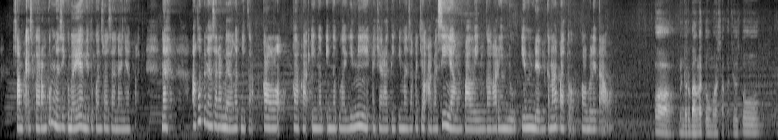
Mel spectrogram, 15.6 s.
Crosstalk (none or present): none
